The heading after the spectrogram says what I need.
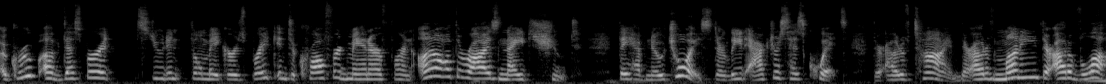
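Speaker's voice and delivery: ordinary talk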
